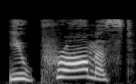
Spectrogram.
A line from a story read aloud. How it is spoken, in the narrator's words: Josie cried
